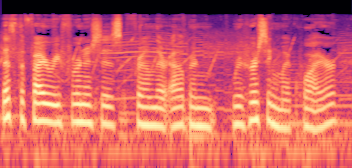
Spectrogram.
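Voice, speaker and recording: A woman hosting a radio interview, speaking in a measured, thoughtful way. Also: lowish voice, steady tone, loud music behind the voice. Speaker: radio host.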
